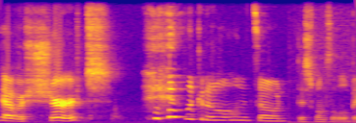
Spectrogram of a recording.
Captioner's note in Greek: Χαχανητό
